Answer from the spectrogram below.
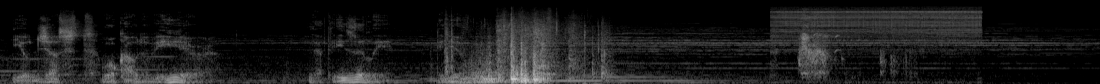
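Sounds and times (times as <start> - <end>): film score music: 0.0 - 8.6
body slammed onto table: 4.7 - 6.1.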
